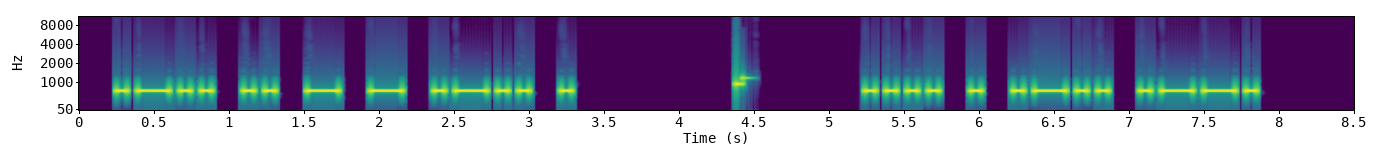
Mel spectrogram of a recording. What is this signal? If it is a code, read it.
Morse code, heard as a keyed tone, about 17 wpm, 700 Hz. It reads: LITTLE HELP
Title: Sentences from Top 200 Words - New Word Drill - 17wpm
